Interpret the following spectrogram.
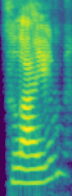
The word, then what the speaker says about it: climb: So for the letter B, the key is to watch out for it late after an M at the end of the word or before a T.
